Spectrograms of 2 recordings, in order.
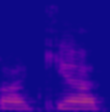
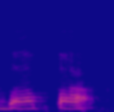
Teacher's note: Penyebutannya hamzah pada kata rakyat yang tidak disebutkan huruf K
